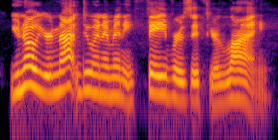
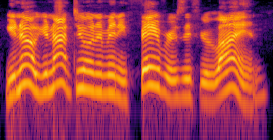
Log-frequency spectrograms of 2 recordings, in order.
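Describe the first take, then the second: First: First take of Mister Sir in the wrong voice; a slip into the wrong accent for Mister Sir; misplaced accent for the guard. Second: Mister Sir's right voice, retaken; corrected Mister Sir voice. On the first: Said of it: "Sorry, wrong, wrong accent". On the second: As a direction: redo the line in Mister Sir's proper voice. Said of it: "wrong accent". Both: A narrator's reading.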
